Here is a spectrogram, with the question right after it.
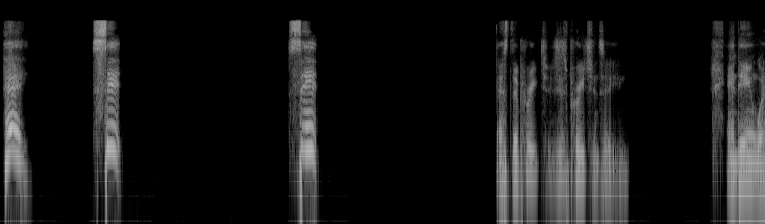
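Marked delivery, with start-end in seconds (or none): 0.0-4.0 high, loud sit; firm owner command. Retold or imitated. Owner ordering his pit bull to sit, high and loud. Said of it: "And calmly".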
